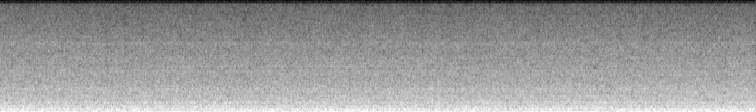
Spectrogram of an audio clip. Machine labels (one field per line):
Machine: fan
